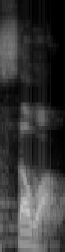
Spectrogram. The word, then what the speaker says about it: Savart: experimentally determined by biotin savarts it is actually pronounced as bo and sawa that is the correct pronunciation the biot can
